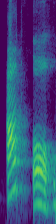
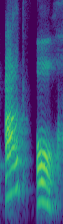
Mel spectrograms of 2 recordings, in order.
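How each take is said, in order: First: The two parts are said separately with a break. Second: The two parts are said separately with a break.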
